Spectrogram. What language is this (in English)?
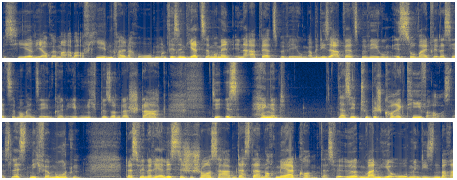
German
